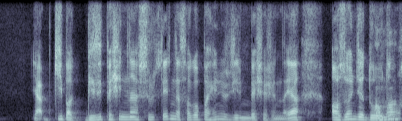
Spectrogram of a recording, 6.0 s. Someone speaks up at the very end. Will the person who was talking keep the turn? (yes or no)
yes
